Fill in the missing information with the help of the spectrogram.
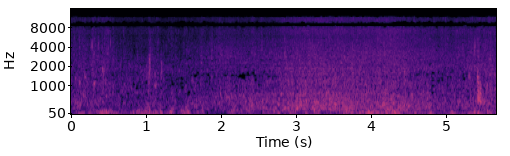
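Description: Small waves breaking and washing over shallow water, swelling louder about halfway through, with wind rumbling on the microphone.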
